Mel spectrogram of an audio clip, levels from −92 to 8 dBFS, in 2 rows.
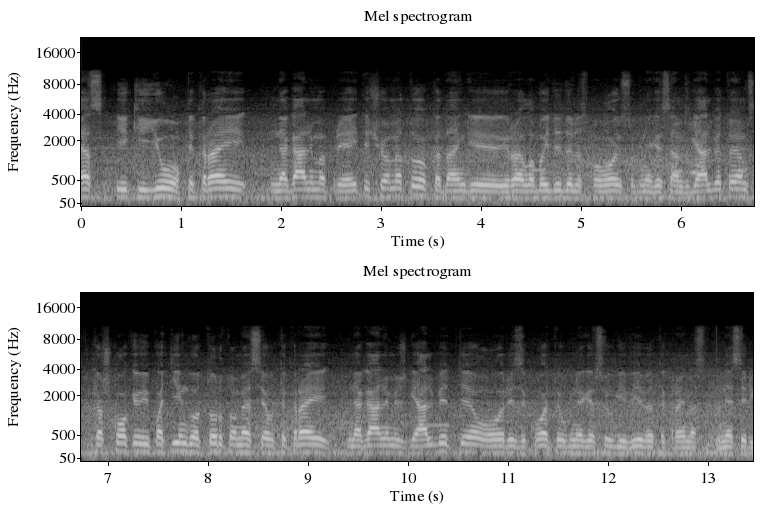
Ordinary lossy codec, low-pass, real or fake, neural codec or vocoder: AAC, 48 kbps; 10.8 kHz; real; none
